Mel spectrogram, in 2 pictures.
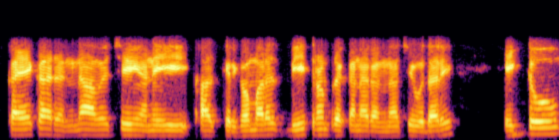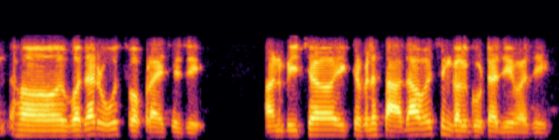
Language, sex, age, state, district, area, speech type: Gujarati, male, 30-45, Gujarat, Ahmedabad, urban, conversation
